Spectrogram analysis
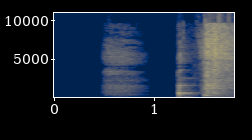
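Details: Male: a soft sharp inhale, a pause, then a forceful two-part sneeze; a single loud sneeze.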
